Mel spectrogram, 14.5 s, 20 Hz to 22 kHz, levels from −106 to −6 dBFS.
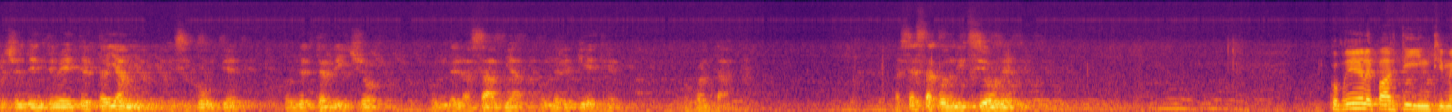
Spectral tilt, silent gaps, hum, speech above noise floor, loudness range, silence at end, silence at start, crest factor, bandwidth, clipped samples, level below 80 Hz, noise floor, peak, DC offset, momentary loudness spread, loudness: -7 dB/octave; none; none; 25 dB; 9 LU; 0 s; 0 s; 18 dB; over 20 kHz; under 0.1%; -56 dBFS; -45 dBFS; -4 dBFS; under 0.1%; 23 LU; -21 LUFS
